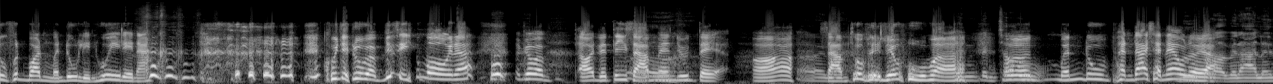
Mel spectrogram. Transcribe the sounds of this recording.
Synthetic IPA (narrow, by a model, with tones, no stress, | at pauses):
uː˧fu˦˥t̪̚bɔ˧nmɯ˩˦ənduː˧li˩˦nhu˥˩˨jlɤː˧jna˦˥ʔ | kʰu˧ŋt͡ɕa˨˩duː˧bɛː˨˩p̚ji˦˥siː˨˦t͡ɕʰu˥˩moː˧ŋ˧jna˦˥kɔː˥˩bɛː˨˩p̚ʔɔː˨˦deː˨˦wt̪iː˧saː˨˩˦mːɛː˧njuː˧t̪e˨˩ | ʔɔː˨˩˦ʔːsaː˩˦mt̪ʰu˥˩əm̚li˧˦nli˦˥əw̚huː˨˩˦maː˧ʔɤː˧mɯ˩˦ənduː˧pʰɛː˧ndaː˥˩t͡ɕʰaː˧nɛː˥˩wlɤː˧jʔa˨˩˨e˧laː˧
